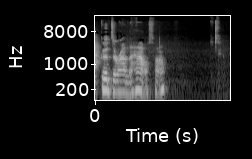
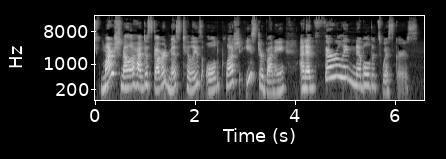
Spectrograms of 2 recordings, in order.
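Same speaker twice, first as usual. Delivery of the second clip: clear, louder storybook reading; story narration; 7 dB louder than usual. A narrator's reading. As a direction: read the tale out to the listener. Reads the picture book aloud.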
